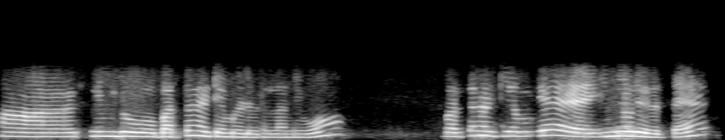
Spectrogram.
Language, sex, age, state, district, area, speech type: Kannada, female, 18-30, Karnataka, Tumkur, urban, conversation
